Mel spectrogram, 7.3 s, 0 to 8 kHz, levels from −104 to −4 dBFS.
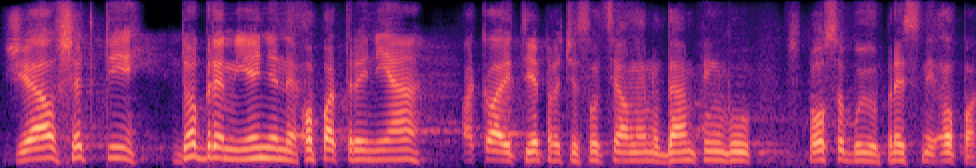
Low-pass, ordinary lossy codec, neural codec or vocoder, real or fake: none; none; codec, 16 kHz, 1 kbps, X-Codec, HuBERT features, trained on balanced general audio; fake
